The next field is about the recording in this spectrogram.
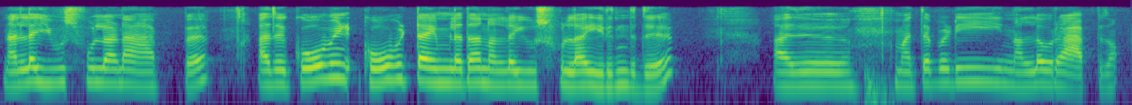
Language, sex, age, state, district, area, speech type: Tamil, female, 18-30, Tamil Nadu, Nilgiris, urban, spontaneous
